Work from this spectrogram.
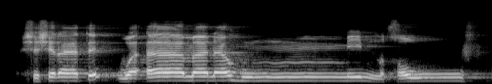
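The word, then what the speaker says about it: خوف: শেষের আয়াতে ওয়া আমানাহুম মিন খাউফ, খাউফ খটাকে মোটা করে উচ্চারণ করা। আর এখানে বলা হয়েছিল যে এখানে ওয়াওয়ের উচ্চারণটা ওর মতো হবে না, বরং দীর্ঘ উর মতো হবে।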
